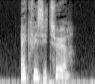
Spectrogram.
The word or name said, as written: akkvisitør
